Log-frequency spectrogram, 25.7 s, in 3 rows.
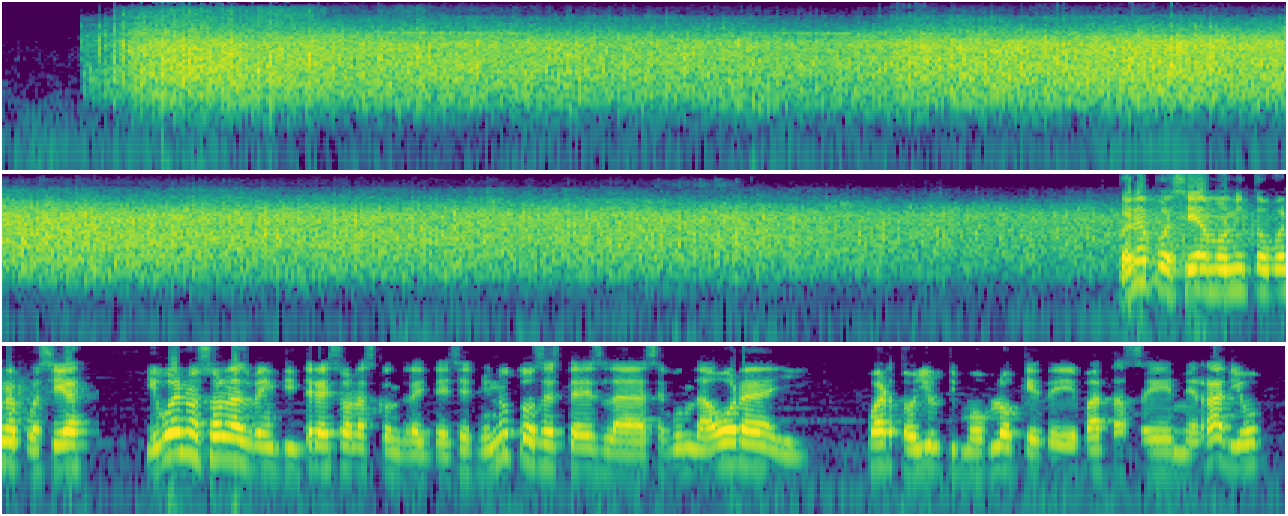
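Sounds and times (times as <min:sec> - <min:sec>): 
crowd clapping: 0:00.5 - 0:17.6
speech: 0:16.0 - 0:25.6.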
